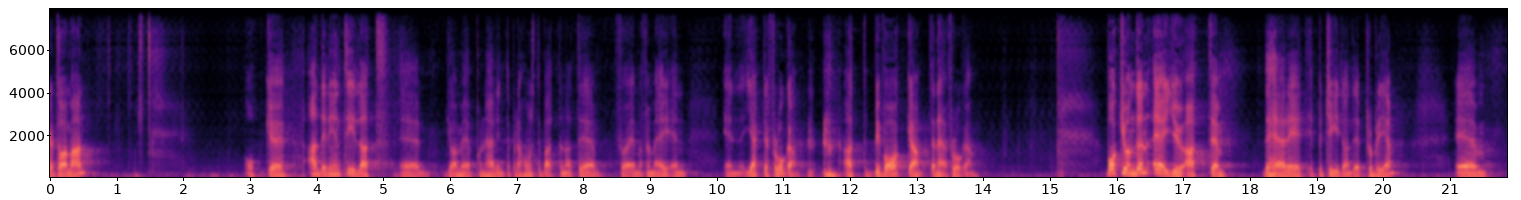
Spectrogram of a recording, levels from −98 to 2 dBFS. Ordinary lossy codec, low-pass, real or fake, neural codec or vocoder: none; none; fake; codec, 16 kHz, 0.9 kbps, LongCat-Audio-Codec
